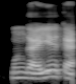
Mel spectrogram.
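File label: "menggayakan", Malay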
